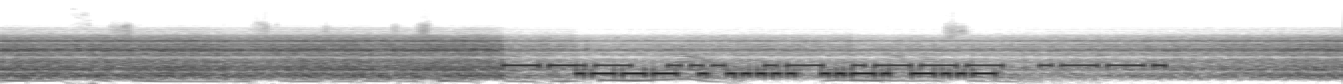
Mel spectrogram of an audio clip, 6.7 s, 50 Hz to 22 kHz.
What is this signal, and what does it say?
Morse code, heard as two keyed tones, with radio static and speech in English. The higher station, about 22 wpm, 920 Hz: OSAJP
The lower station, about 32 wpm, 460 Hz: JE5FX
